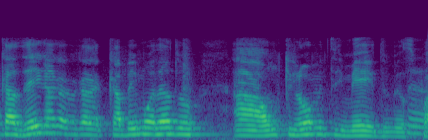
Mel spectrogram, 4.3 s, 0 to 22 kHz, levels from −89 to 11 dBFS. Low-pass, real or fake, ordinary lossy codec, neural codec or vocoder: 7.2 kHz; real; Opus, 64 kbps; none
